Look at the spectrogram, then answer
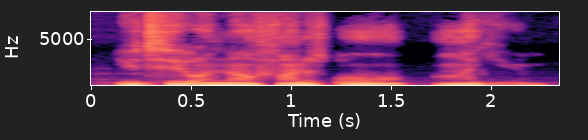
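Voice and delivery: gentle, soothing, effeminate, almost calming voice. Narrating a scene, voicing a woman who approaches two characters: soft, effeminate, calming voice. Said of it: "this voice is effeminate, soft, almost calming".

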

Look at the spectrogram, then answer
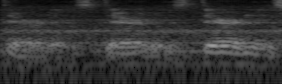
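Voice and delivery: speaking as if holding the breath.

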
